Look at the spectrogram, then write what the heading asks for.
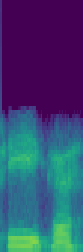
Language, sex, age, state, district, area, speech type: Hindi, female, 45-60, Uttar Pradesh, Ayodhya, rural, conversation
